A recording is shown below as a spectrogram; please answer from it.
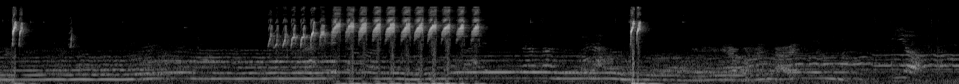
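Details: Flamboyan songbird, described as singing actively day and night, produces one long, rapid, evenly paced burst of high ticking chirps, then a single sharp note, over a wavering low tonal hum.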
